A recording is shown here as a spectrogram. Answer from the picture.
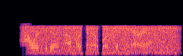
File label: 122.925 MHz; scanner radio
